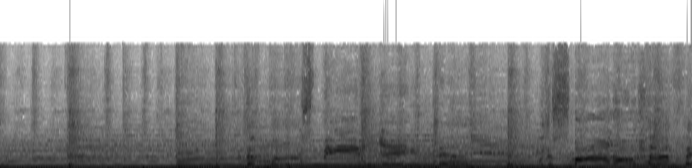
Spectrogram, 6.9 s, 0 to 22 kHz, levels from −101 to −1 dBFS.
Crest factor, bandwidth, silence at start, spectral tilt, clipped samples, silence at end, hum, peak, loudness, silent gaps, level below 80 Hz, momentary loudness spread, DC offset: 12 dB; 16.5 kHz; 0 s; -5.5 dB/octave; under 0.1%; 0 s; none; 0 dBFS; -12 LUFS; none; -18 dBFS; 4 LU; under 0.1%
